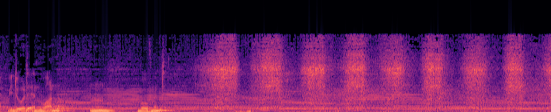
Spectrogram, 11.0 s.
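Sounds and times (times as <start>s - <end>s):
speech: 0.2s - 3.6s
Bhastrika Pranayama rapid breathing through the nose: 3.9s - 11.0s.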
